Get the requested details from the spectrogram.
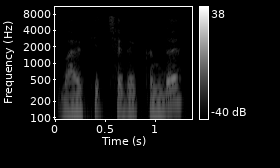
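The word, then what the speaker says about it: מלכי-צדק: 체데크는 멜기세덱에서 말키체데크예요. 원래 발음은 말키체데크인데 이 체데크가 공의 이런 뜻입니다.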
